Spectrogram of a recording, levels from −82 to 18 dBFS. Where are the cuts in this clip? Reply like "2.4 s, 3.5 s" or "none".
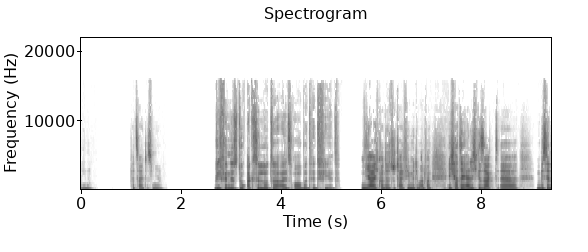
5.5 s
